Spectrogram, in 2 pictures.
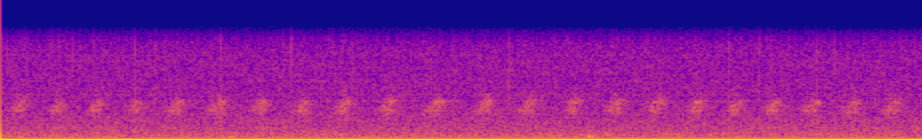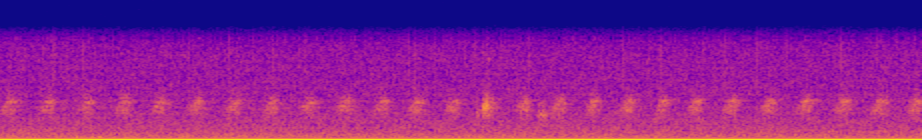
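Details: Harlequin poison frog of the White Footed form gives a long, even train of brief high-pitched buzzy notes, roughly three per second, continuing steadily above constant background hiss.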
